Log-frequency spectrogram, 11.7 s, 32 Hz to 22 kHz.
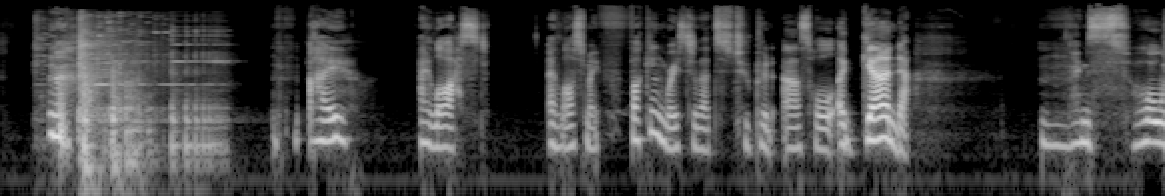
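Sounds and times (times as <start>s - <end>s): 
breaking glass smashed in anger: 0.4s - 2.3s
speech: 0.5s - 1.6s, 3.1s - 3.6s, 4.2s - 4.9s, 5.5s - 9.4s, 10.4s - 11.6s.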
